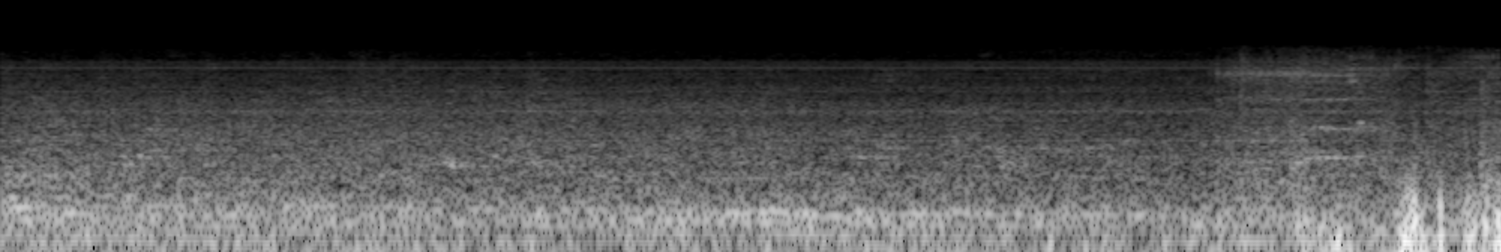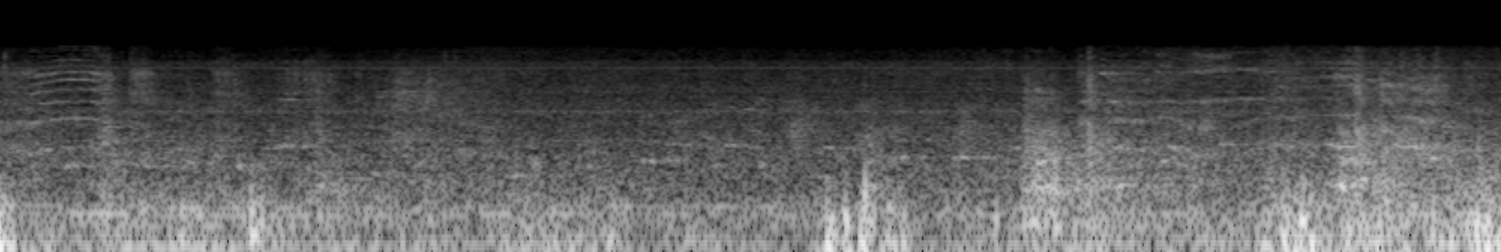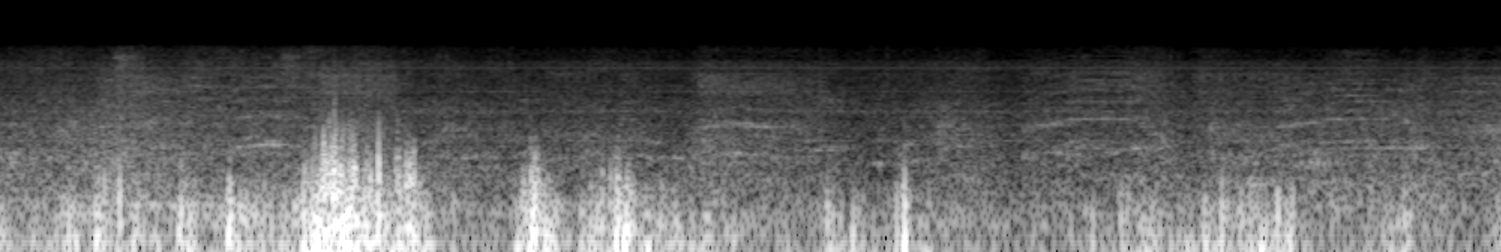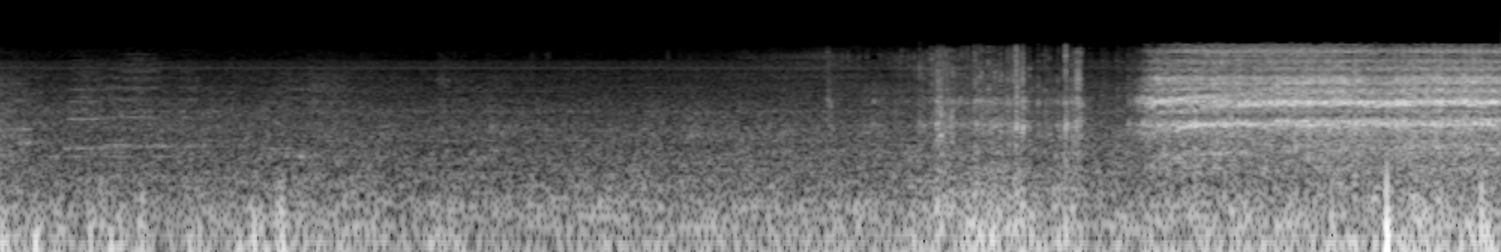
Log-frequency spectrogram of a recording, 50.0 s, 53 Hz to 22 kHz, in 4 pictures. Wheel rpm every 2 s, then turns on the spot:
0, 0, 0, 0, 0, 0, 0, 0, 0, 0, 0, 0, 0, 0, 0, 0, 0, 0, 0, 0, 0, 0, 10, 70, 160.
none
